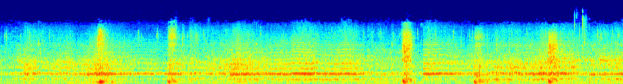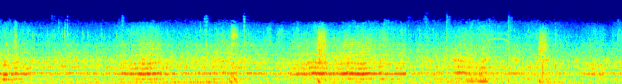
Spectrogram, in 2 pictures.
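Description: African bees swarm around a waterhole in the dry savanna, a dense, steady buzzing drone that fills the air without pause, with individual insects now and then zipping close by and louder.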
